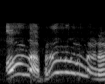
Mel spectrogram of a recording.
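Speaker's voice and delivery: high, eager mock chatter; high-pitched gibberish reply; Spanish-speaking shopper. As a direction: imitate a shopper launching into Spanish. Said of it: "Spanish-speaking person will turn and go".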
